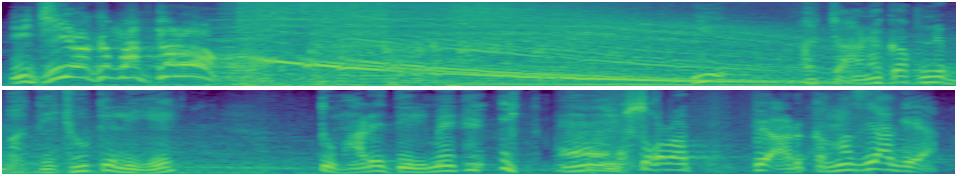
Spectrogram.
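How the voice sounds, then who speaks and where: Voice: mid-range voice, lively intonation, unhurried. An actor voicing a bumbling, cheeky cartoon henchman who talks back to his villain boss. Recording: cartoon soundtrack with music.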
